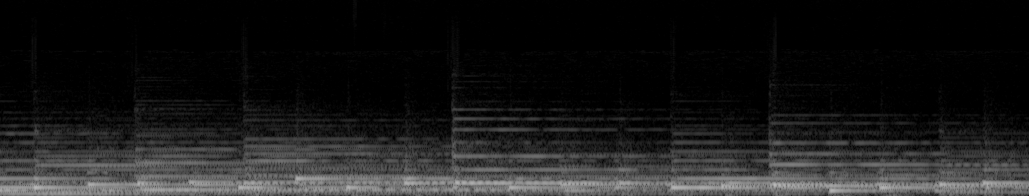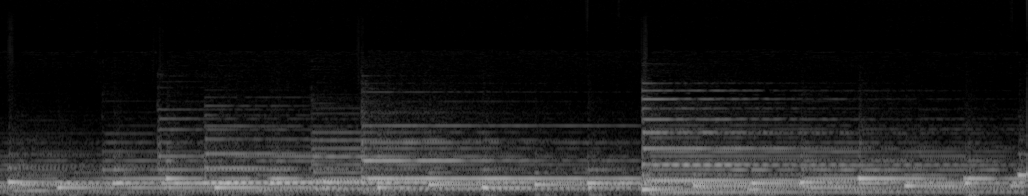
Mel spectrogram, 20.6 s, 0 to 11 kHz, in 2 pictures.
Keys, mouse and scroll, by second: 0.8 click, 1.8 click, 2.1 click, 3.1 click, 3.8 shift+click, 4.6 alt+click, 6.0 click, 8.1 click, 8.3 click, 9.3 alt+click, 10.6 alt+click, 11.6 ctrl+click, 12.9 ctrl+click, 15.4 click, 15.6 click, 16.4 alt+click, 17.4 w.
